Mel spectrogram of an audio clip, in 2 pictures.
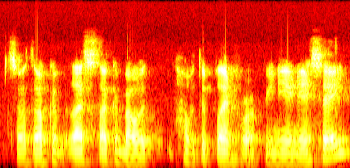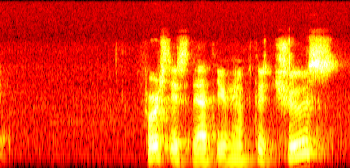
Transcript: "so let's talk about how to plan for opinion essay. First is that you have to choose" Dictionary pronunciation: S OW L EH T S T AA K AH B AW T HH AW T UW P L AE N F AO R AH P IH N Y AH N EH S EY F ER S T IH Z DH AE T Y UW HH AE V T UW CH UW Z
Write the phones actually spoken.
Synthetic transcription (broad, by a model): S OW L EH T S T AA K AH B AW T HH AW T UW P L AE N F AO R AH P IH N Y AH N EH S EY F ER S T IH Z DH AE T Y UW HH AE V T UW CH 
